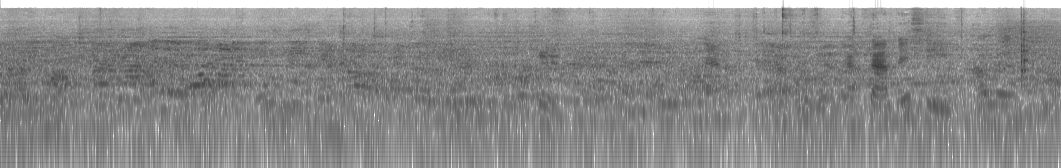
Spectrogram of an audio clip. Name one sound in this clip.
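Diners chatter in the background of a busy room.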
